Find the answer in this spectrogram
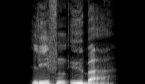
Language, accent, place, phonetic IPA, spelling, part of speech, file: German, Germany, Berlin, [ˌliːfn̩ ˈyːbɐ], liefen über, verb, De-liefen über.ogg
- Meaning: inflection of überlaufen: 1. first/third-person plural preterite 2. first/third-person plural subjunctive II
